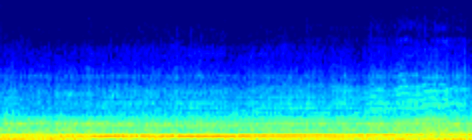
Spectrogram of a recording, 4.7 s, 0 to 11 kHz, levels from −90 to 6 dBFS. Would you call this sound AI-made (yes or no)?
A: yes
